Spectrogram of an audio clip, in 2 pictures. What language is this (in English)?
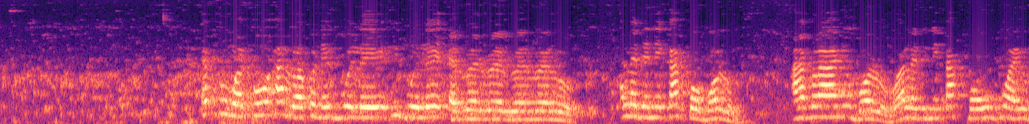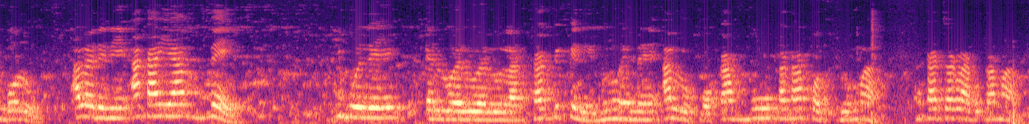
Ikposo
